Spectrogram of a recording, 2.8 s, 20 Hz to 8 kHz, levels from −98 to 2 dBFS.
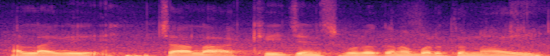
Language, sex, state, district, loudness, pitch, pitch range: Telugu, male, Telangana, Mahabubabad, -14 LUFS, 115 Hz, 115-125 Hz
